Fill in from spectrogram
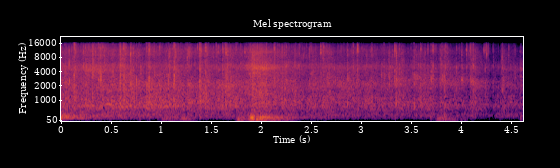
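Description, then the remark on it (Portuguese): An audience breaks into sustained applause for Jesus, a dense, steady patter of many hands clapping at once with a few brief cheers rising over it, holding fairly even loudness for several seconds. “Pode aplaudir a Jesus, porque essa foi boa mesmo, até eu gostei.”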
